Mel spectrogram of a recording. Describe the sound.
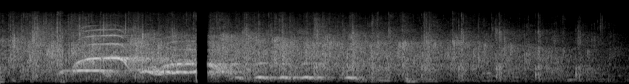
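An audience applauds to welcome a professor before his talk on recovering Christian faith. Steady clapping lasts about six seconds and slowly tapers off, with voices heard over the opening moments.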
